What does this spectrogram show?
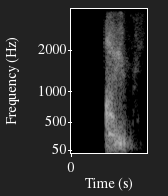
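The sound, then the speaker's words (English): A deep breath, then a single harsh, rough cough, forced up from deep in the gut like clearing the throat, lasting about half a second and trailing off, with silence around it. “A deep breath and a cough from your gut.”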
